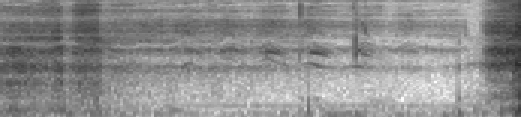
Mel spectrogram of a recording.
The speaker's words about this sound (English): Like you're breathing heavy?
